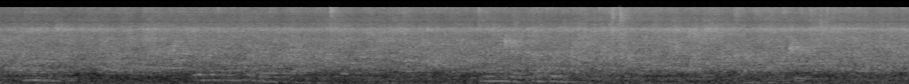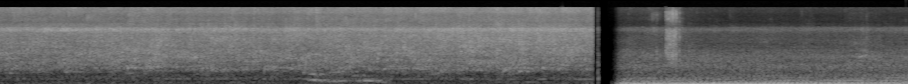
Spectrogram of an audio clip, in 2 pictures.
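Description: A tiered stone fountain splashing into its pool, heard as a steady hiss of falling water, with faint voices in the distance. A little after the middle it cuts out abruptly, and a loud, low, steady hum takes over to the end.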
